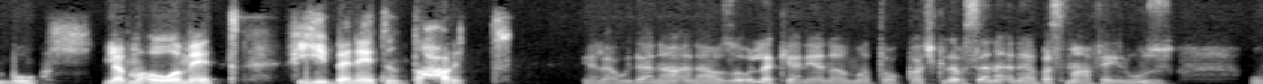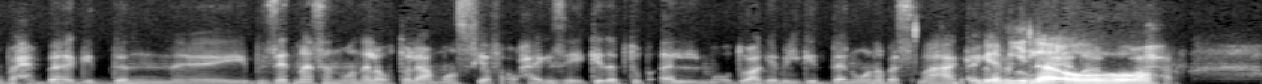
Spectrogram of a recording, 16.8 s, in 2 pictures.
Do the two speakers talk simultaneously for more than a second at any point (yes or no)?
yes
